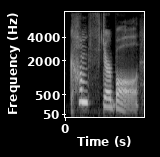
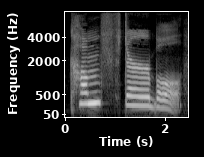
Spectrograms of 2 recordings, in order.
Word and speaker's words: comfortable: It is a shortened version of the word comfortable. Notice the pronunciation of this full word. Comfortable.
